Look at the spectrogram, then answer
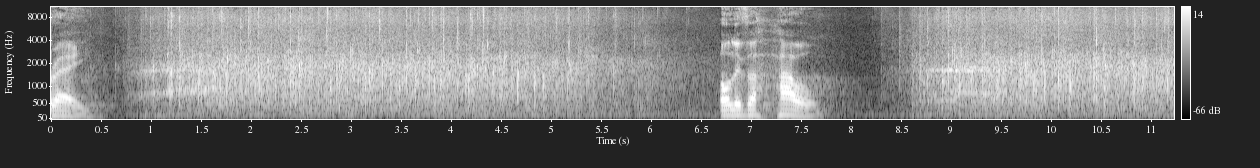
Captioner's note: applause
